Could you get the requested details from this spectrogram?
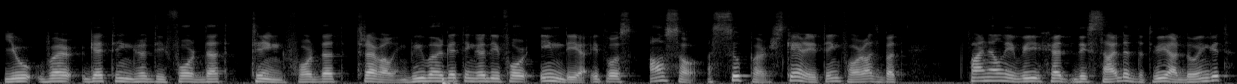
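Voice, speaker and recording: A man's voice: medium pitch, moderate pace, a little mellow. A man from Latvia with a Latvian accent, talking to camera as a travel vlogger in an earnest, reflective way and repeating words for emphasis. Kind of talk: casual talk to camera.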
